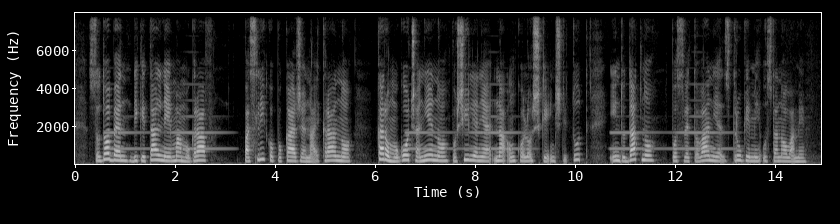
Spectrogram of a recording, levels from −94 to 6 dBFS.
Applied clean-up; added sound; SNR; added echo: none; Wind instrument, woodwind instrument; 18 dB; none.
